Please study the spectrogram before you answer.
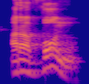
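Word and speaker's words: ἀρραβών: 이 말은 히브리에서 왔는데 히브리어 아라본, 헬라어는 V 발음 못합니다. V. 근데 여기서는 그렇기 때문에 헬라어는 이게 히브리어는 이 V, 베트가 B로도 발음되고 V로도 발음되거든요. 근데 여기서는 V, 아라본 입니다.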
